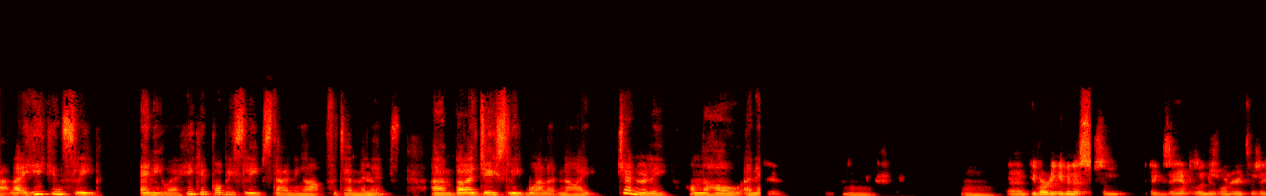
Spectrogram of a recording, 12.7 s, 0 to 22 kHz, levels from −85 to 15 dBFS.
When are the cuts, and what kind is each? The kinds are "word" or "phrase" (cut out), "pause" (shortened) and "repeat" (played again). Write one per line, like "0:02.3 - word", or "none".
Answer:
0:04.1 - pause
0:07.6 - phrase
0:10.9 - word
